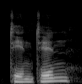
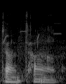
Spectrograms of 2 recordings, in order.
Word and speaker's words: Tintin: I was in Belgium once, and when I pronounced it Tintin, they got really offended. You're actually supposed to pronounce it Tintin.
